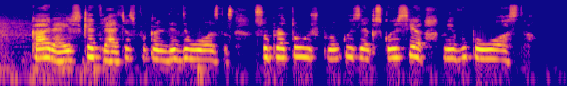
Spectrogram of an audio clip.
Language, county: Lithuanian, Klaipėda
